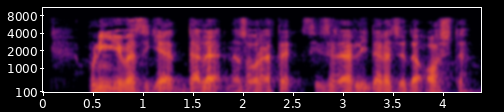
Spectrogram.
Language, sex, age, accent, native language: Uzbek, male, 18-24, Qoraqalpog'iston, Uzbek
